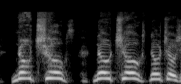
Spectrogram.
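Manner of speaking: very high, loud repeated yell; side ref yelling. Retold or imitated. Side referee yells at the fighters, loud high shout. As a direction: shout it across the mat. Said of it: "You're yelling really loud".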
